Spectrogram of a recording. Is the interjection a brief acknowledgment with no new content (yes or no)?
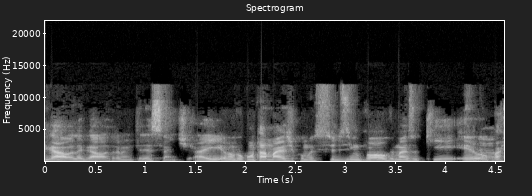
yes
